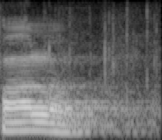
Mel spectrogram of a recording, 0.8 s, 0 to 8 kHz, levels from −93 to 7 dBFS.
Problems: none marked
